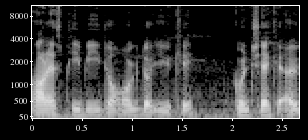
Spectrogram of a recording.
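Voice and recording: A man speaks with fairly low pitch and little pitch movement. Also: fairly quick pace.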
